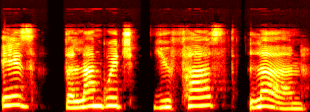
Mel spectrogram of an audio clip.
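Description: Norwegian teacher reading slowly, higher voice. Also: female voice. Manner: slow, clearly phrased read-aloud with pauses. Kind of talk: slow read-aloud for learners to repeat.

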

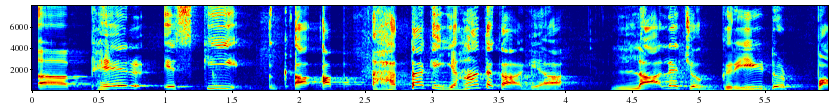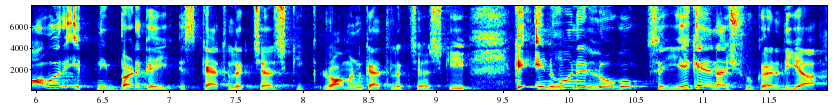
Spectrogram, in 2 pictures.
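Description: A man gives an exam-prep history lecture. He gestures a lot, repeats key dates and often pauses with "uh". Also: sits high. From Pakistan. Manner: animated, gestures widely, repeats key dates, frequent "uh" fillers. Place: small room in front of a whiteboard. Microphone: lapel mic.

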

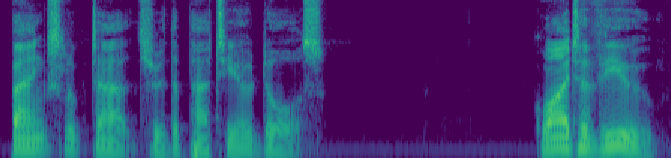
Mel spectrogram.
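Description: A male narrator reads a thriller novel as an audiobook. His delivery is measured and dramatic, in the manner of scripted storytelling. The recording is close and dry, with very little room in it. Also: mid-range voice, no room sound.

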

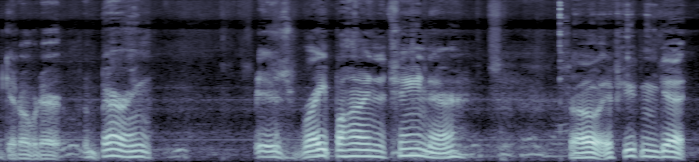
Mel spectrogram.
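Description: A man's voice: mid-range voice, animated, slow pace, warm tone. A man giving a casual hands-on repair tip in a rambling, plain-spoken, mildly profane way. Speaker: chainsaw repair tip presenter.

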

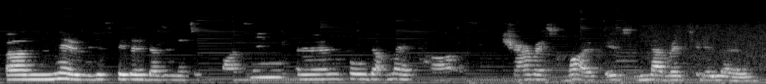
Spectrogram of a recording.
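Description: A woman's voice: fairly high pitch, a little slow, soft background music, close to an everyday voice. A young woman playing a condescending male county attorney in an amateur stage drama, hesitating with frequent ums. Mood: dismissive. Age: young adult. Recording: echoey, dull webcam audio.

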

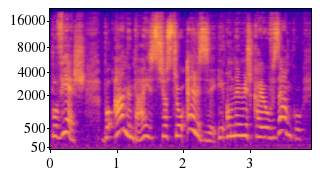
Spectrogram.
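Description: A woman's voice: sits high, sing-song, normal speed, fairly bright tone. A woman acting a chatty, demanding preschool girl who rambles insistently in a radio play. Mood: chattering. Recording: very noisy, clicky recording.

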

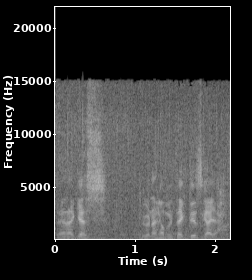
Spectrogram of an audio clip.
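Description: A man playing a gruff, hot-headed soldier in a video game, terse and profane. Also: on the high side, quick pace, very noisy, lightly acted. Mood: tense, bitter. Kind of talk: dramatic video game acting. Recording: loud game music and rain behind. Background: loud music, rain.

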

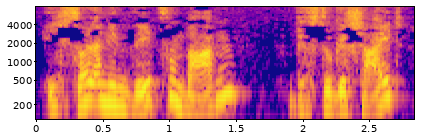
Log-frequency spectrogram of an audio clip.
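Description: A doubtful, plain-spoken young fellow in a storybook radio play. The voice is high and incredulous, with faint vinyl noise. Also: male voice, sing-song, normal speed. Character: naive, doubtful poor young man Hans. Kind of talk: 1970s German fairy-tale radio play acting. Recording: noisy vinyl record transfer.

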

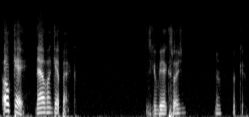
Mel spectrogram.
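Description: A man's voice: on the high side, a little fast, gravelly, dry recording, rough recording. A man giving casual, sarcastic commentary while playing a video game, muttering to himself. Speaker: let's player. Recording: game music underneath. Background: game music.

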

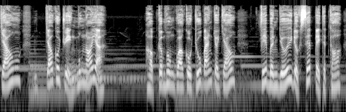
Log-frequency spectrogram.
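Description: A poor young male student in an animated fairy tale. His voice is on the high side, polite and hesitant, very deferential to his elders. Soft music plays behind him. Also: normal speed. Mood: grateful, earnest. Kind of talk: animated moral-tale dubbing.

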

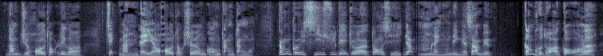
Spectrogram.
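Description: Fast, husky Hong Kong Cantonese radio host, male. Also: fairly high pitch, no echo. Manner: frequent colloquial sentence-final particles. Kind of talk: conversational history storytelling. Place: radio studio.

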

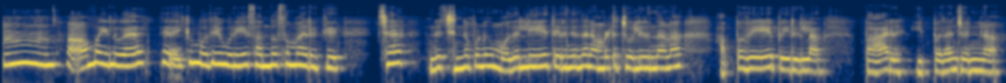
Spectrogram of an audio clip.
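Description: A woman acting high-pitched, combative Kanyakumari Tamil housewife. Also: fairly quick, a little mellow, lightly acted. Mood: excited, proud. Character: boastful, combative middle-aged housewife and wife. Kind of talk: comedy cartoon dialogue.

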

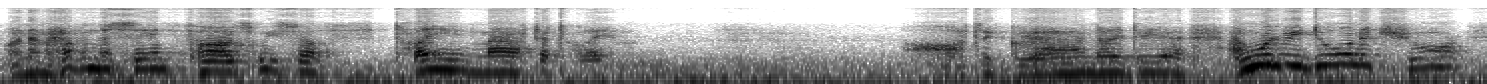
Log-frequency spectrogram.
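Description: An actor playing a loyal, consoling Irish sailor, rough but tender, in a radio drama, with a lilting, hearty manner. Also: male voice, expressive, measured pace. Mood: reassuring. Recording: noisy radio drama with rumbling ambience.

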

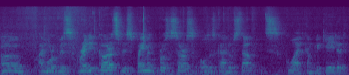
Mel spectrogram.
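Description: A man with a Russian accent leads an informal programming class and keeps asking his students questions. His medium-pitched voice comes from a distance, with lots of room echo and steady background noise. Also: unhurried. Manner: relaxed, asks the class questions. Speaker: programming teacher. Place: small meeting room with a whiteboard. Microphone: far camera. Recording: roomy, distant, noisy room sound.

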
